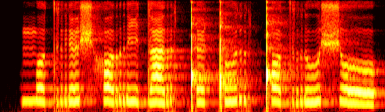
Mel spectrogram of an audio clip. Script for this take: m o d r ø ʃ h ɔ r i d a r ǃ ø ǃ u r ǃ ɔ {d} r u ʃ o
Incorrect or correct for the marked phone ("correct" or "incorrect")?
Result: correct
